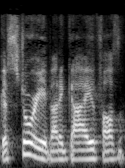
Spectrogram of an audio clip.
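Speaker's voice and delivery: ordinary talk, nothing marked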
